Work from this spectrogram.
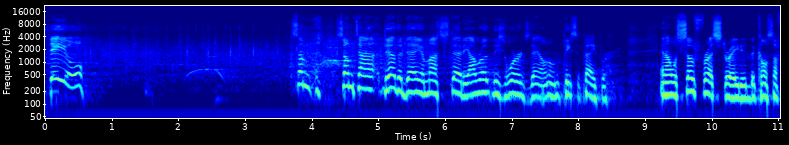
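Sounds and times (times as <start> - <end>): soft scattered applause: 0.0 - 6.7.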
